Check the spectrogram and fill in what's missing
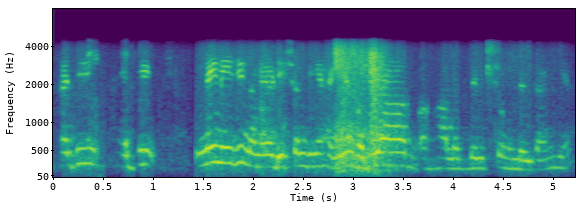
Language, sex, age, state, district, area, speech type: Punjabi, female, 30-45, Punjab, Mansa, urban, conversation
